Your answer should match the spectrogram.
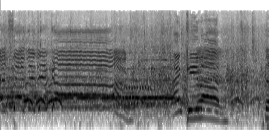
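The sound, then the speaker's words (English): A comedy show crowd cheers loudly and steadily for the comics at the end of the show, with high whoops and shouted voices rising and falling over a wash of clapping that continues throughout. “Um, give it up one more time for Ola Labib, Charlie George”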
